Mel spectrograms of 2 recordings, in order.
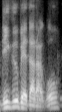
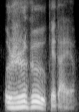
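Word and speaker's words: ऋग्वेद: 우리 한국에서 공부한 사람들 리급에다라고 그렇게 써버리는데 그 잘못된 표기법이고 르급에다예요.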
